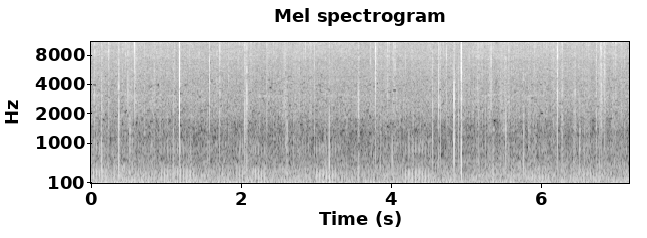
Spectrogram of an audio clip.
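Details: A house cat purrs steadily next to a fireplace, its deep, grainy rumble running continuously low in the background while crackling fire sends scattered bright clicks and louder snaps across the recording.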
